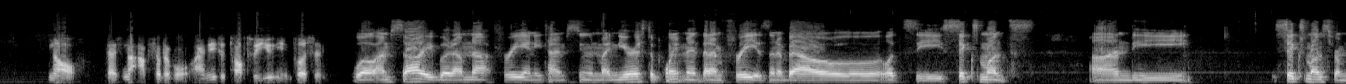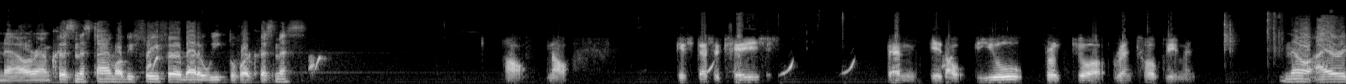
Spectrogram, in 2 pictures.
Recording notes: …'s Personal Prank Phone Calls Collection.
